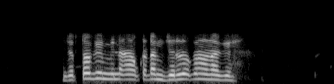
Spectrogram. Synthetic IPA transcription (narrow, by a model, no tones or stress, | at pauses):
d͡ʒɔt̪ɔɡɛminaʔakaʈamd͡ʒəɾuɾɔʔ̚kanɔnaɡɛ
